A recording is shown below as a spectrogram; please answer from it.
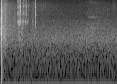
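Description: Golf club striking a ball off turf: one sharp crack at impact, followed within the next second by a few lighter clicks.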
